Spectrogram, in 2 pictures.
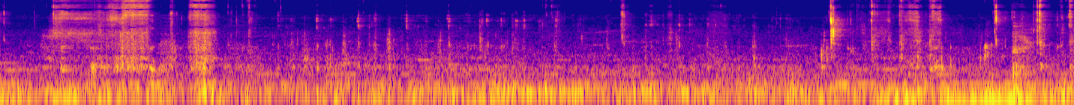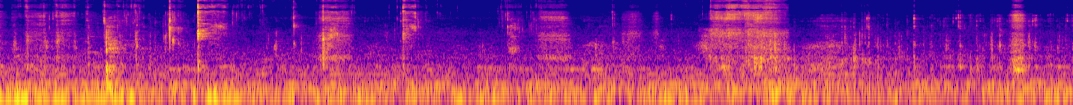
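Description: Close-miked chewing of masala instant noodles, wet and soft, broken by many short sharp clicks. There are two longer noisy bursts, one just after the start and one about three quarters of the way through.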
